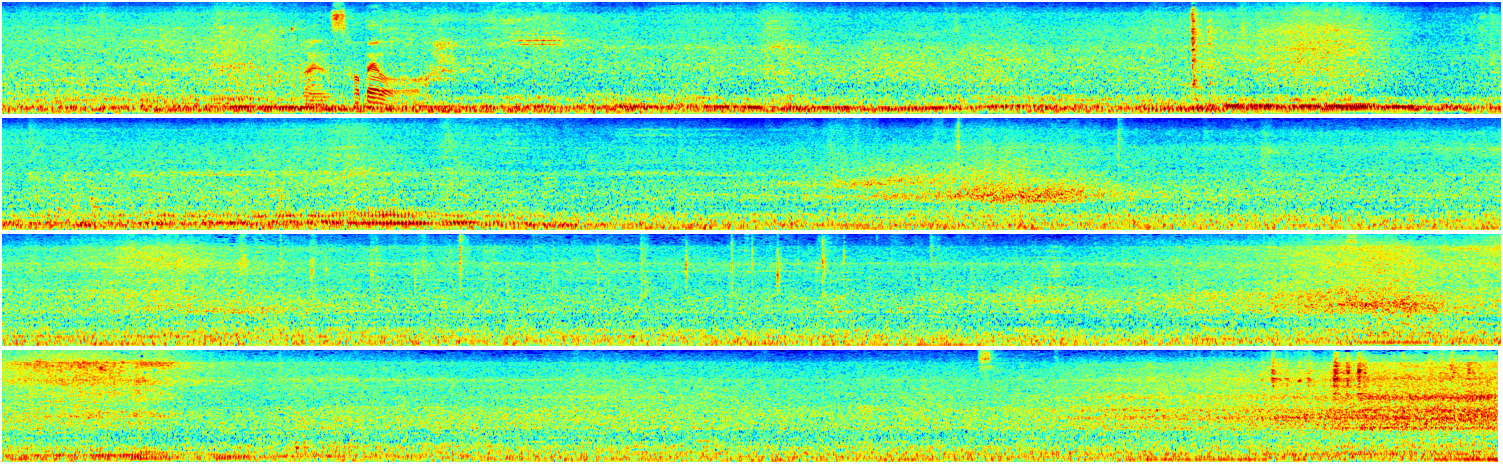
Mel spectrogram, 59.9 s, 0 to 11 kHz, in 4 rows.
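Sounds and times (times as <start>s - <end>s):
road noise from passing cars: 0.0s - 59.9s.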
